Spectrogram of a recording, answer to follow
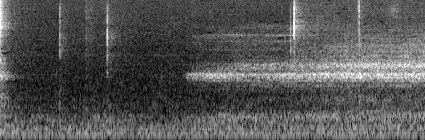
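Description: Steam iron starting a steady hiss with a thin high whine about halfway in, growing slightly louder as it is pressed onto fusible hem tape on a knit sweater; a few faint clicks before it.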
